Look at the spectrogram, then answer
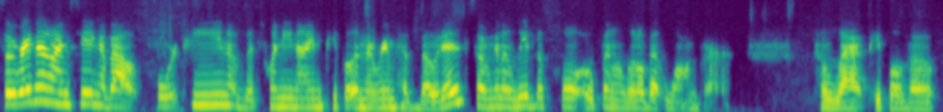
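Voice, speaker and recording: A woman's voice: a little high, moderate pace, dry recording. A woman acting as moderator of an online class, speaking informally and practically over a call. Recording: narrow phone-like call audio.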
